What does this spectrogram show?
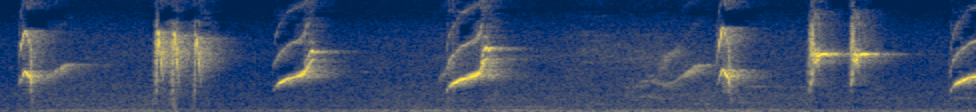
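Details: Orange-bellied leafbird, locally called cucak cungkok, used as electronic master material for training songbirds: bright rising whistled slurs and sharp high chips, short phrases separated by brief pauses.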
